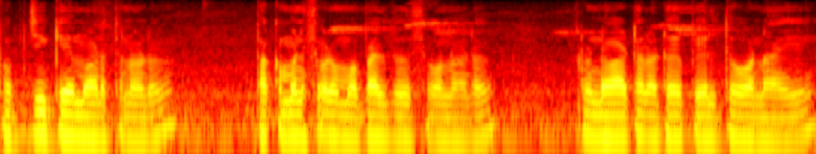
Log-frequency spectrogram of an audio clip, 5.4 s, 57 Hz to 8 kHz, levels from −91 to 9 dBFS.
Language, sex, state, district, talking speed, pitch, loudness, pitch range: Telugu, male, Andhra Pradesh, Srikakulam, 155 wpm, 100 Hz, -18 LUFS, 95-105 Hz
